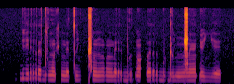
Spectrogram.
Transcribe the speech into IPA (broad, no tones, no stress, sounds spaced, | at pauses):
ɠ i r ɤ d v õ ʃ n̪ ɛ t̪ u ʎ ǁ ũ ŋ ɔ ŋ͡m ɛ r b ɯ ɠ ɔ̃ ʔ ɤ r b u ɖ u ʎ ŋ͡ǁ ɛ̃ ɗ e ʎ e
